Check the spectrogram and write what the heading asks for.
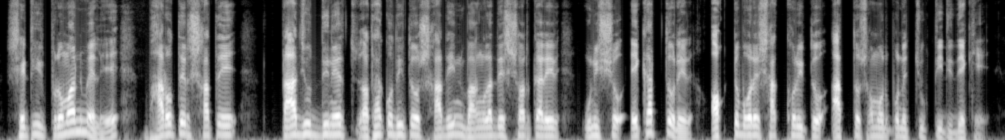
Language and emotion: Bengali, neutral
